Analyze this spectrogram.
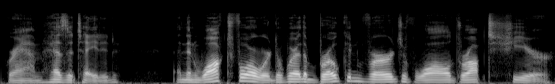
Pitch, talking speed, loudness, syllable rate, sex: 105 Hz, 160 wpm, -19 LUFS, 5.1 syllables/s, male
